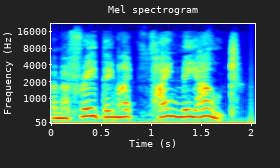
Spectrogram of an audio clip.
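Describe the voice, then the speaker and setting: A woman's voice: high voice, moderate pace, a little mellow, no room sound, voice pushed up. Woman voicing an agitated, world-weary old male priest. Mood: agitated confiding. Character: agitated ageing male priest who lost his faith.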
